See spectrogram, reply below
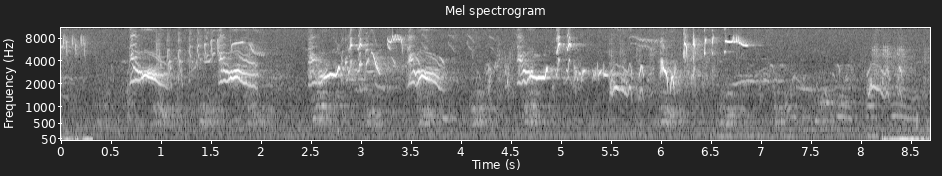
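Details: A song thrush in a village begins its creaky song at sunset: a string of high, creaky and squeaky phrases, a new one roughly every second with short gaps between them, over quiet rural background.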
